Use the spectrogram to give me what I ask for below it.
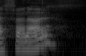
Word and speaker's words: Furneaux: So, I have Kai Furneaux. I did pronounce it right. – You did. – I did. I'm not. That's the French coming out of me.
